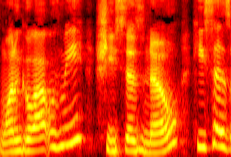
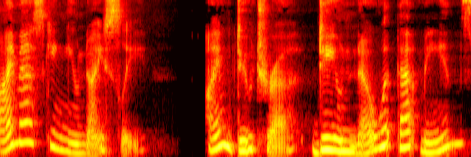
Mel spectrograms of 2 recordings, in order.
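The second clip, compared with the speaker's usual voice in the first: put-on creepy voice. Retelling a movie scene where a guy asks a girl to the dance: creepy Dutra voice. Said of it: "he's being very, very creepy".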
